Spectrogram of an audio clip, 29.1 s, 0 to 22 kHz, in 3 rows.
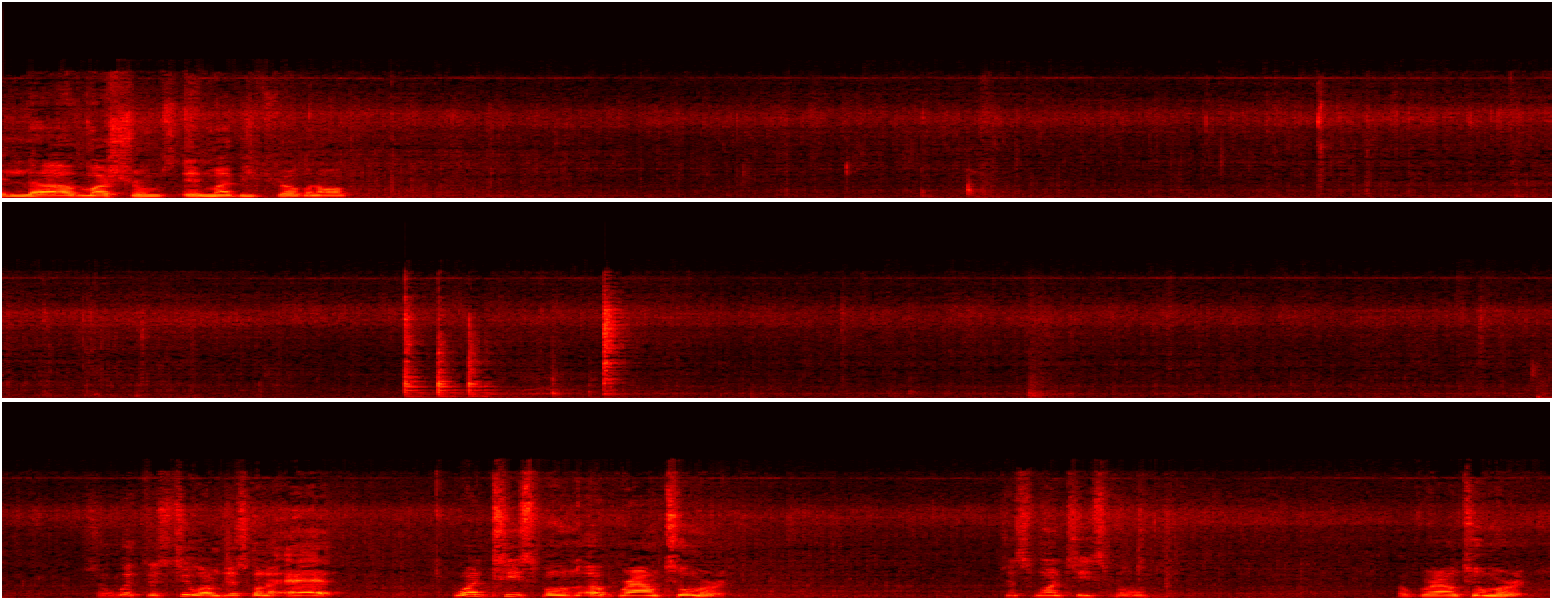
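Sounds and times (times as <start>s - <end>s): meat sizzling in a pan: 0.0s - 29.0s
utensil clattering against pan: 12.2s - 13.6s.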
